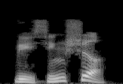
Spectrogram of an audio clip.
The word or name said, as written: 旅行社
